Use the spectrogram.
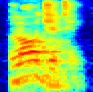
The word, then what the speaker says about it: apologetic: correct pronunciation, apologetic, see, ja sound there, you have to put some emphasis, and secondary stress is there before the pa sound, so apologetic.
